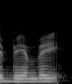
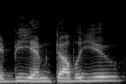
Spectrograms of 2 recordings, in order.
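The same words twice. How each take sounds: First: B M W the German way, bee em vee; German BMW. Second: B M W the American way, bee em double-u; American BMW. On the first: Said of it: "I would say B M W". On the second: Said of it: "in America they would say B M W". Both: Shown as a demonstration.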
